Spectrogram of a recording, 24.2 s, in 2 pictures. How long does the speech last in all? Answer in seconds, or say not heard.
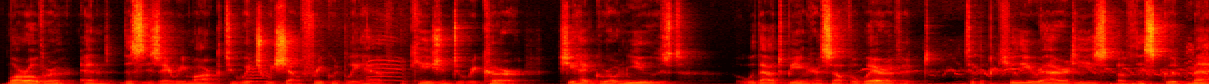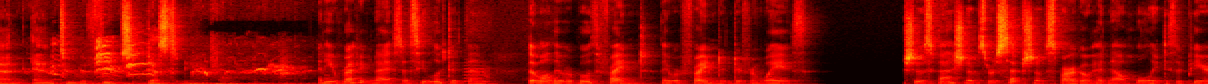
22 s.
